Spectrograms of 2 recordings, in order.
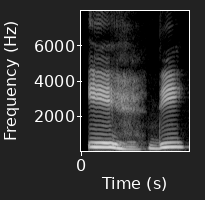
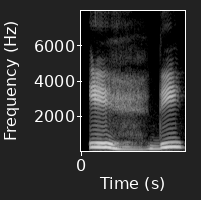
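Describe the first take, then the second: No difference in how they are said.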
